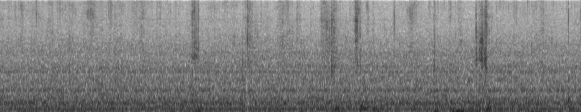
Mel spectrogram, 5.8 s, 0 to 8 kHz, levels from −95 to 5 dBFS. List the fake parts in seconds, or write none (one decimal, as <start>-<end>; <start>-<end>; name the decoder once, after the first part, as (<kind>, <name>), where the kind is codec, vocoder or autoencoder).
none

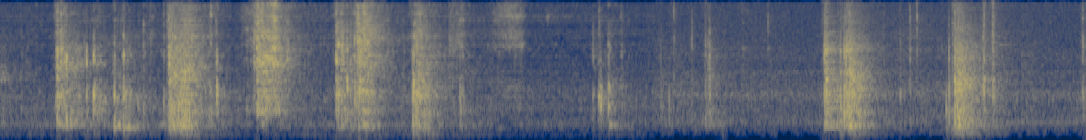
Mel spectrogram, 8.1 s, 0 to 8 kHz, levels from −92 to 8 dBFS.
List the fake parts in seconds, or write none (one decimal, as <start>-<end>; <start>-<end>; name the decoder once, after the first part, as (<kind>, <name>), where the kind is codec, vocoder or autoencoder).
0.0-4.9 (vocoder, HiFi-GAN)

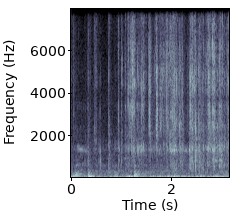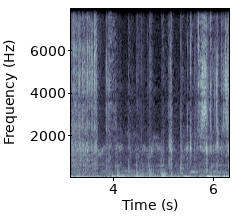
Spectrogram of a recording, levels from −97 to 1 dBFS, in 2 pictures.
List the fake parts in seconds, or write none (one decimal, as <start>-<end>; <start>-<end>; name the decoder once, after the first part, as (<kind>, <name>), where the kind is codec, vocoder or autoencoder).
none

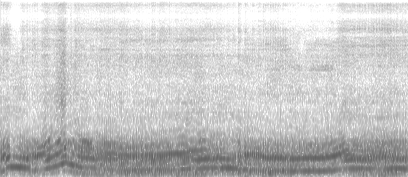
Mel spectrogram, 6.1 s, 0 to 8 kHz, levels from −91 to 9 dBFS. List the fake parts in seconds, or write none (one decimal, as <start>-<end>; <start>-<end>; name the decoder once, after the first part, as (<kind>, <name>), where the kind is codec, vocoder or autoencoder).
0.0-6.1 (vocoder, BigVGAN v2)

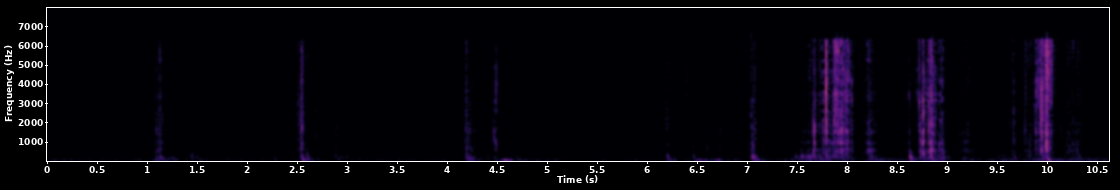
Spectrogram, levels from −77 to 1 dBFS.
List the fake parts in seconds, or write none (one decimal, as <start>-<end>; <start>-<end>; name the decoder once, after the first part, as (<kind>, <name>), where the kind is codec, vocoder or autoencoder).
0.8-1.5 (codec, SNAC); 7.5-9.3

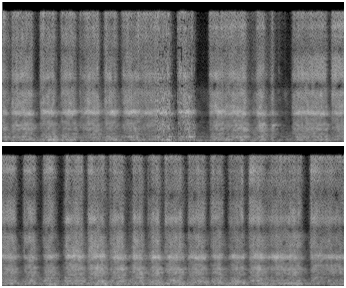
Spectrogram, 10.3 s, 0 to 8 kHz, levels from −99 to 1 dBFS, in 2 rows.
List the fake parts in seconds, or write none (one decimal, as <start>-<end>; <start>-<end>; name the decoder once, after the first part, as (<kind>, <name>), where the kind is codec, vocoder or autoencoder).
0.0-2.3 (vocoder, Vocos); 2.9-10.3

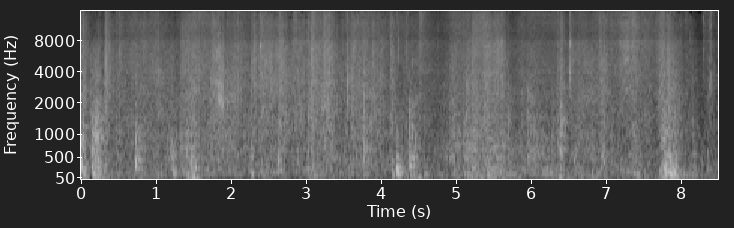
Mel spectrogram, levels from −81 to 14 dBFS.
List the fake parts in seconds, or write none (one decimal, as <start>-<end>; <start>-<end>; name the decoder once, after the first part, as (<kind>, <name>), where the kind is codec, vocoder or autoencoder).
0.6-2.3 (codec, DAC); 4.4-6.9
